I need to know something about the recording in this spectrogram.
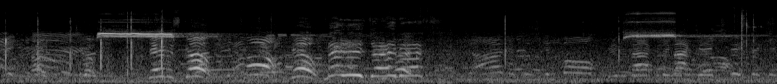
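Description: A referee's whistle blows in short, sharp blasts.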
